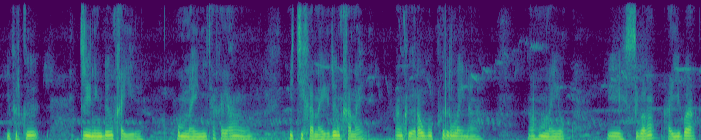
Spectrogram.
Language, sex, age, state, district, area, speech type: Bodo, female, 45-60, Assam, Udalguri, rural, spontaneous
